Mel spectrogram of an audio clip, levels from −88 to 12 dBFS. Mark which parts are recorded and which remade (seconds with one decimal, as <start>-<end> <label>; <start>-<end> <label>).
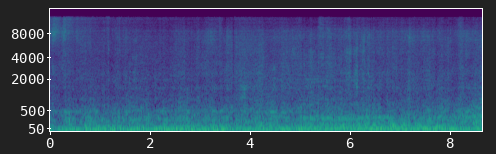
0.0-5.0 remade; 5.0-6.5 recorded; 6.5-8.6 remade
